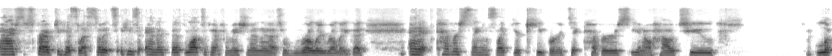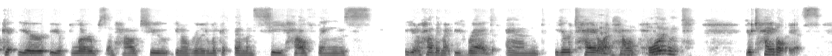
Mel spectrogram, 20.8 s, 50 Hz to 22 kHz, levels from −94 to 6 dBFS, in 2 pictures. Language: English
